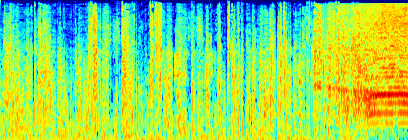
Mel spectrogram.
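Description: Strong, gusty wind buffeting the microphone: a loud, steady rumble of wind noise.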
